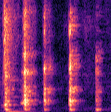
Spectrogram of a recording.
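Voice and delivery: high airy giggle; breathy laugh. Real, not acted. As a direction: giggle without voice.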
